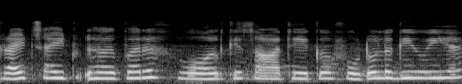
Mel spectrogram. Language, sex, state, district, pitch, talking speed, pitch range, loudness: Hindi, female, Punjab, Kapurthala, 280 Hz, 155 wpm, 265-295 Hz, -14 LUFS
